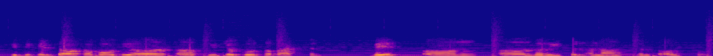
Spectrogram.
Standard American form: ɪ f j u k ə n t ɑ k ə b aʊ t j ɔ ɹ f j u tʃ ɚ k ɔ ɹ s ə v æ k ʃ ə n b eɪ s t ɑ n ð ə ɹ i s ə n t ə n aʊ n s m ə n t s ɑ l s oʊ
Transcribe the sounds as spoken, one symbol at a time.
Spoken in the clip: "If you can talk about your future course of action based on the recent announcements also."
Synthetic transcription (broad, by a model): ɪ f j u k ə n t ɑ k ə b aʊ t j ɔ ɹ f j u tʃ ɚ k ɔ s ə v æ k ʃ ə n b eɪ s t ɑ n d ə ɹ i s ə n t ə n aʊ n s m ə n t s ɑ l s oʊ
